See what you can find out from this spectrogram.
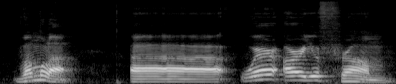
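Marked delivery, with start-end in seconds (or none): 2.4-3.9 slow, drawn-out where are you from?, every R curled back; English R demo. Shown as a demonstration. Teacher to students showing the English R, slow. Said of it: "Olha quantos R's tem na minha frase".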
